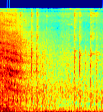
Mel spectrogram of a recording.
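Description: A train rumbles across a steel bridge.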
